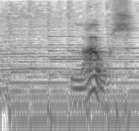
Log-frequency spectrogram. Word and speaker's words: Laos: In English, the S in Laos is pronounced and not silent, as the name, originally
